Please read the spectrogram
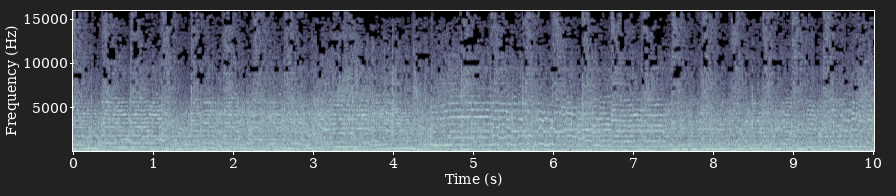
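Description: Guitar-driven heavy rock song playing at a steady, loud level, with electric guitar and bass.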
